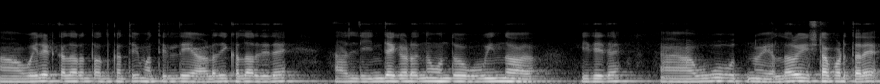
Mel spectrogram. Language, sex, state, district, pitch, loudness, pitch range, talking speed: Kannada, male, Karnataka, Shimoga, 140 Hz, -17 LUFS, 135-145 Hz, 125 wpm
